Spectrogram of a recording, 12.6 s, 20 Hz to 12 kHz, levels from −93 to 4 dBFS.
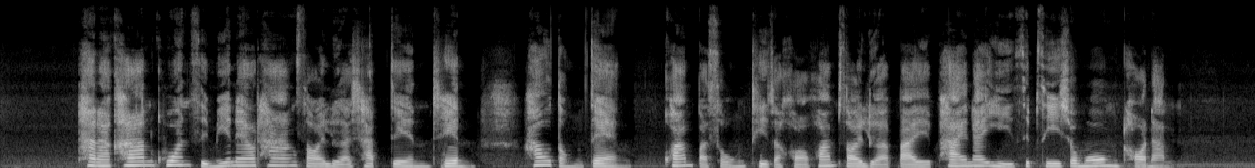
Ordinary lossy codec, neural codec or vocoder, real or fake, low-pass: none; none; real; none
